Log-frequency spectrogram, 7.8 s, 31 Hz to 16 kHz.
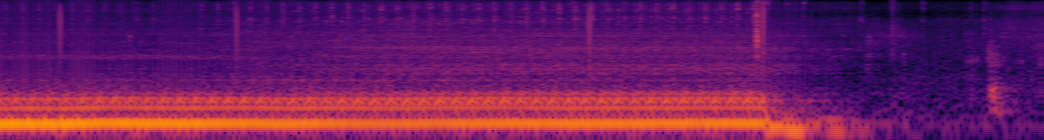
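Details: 1969 Chrysler Newport big-block V8, engine built five years ago with mild street cam, aluminum intake, Holley carb rebuilt two years ago, full tune-up, glass-pack exhaust: deep, throaty burble holding steady and clean, then cutting off sharply; healthy running.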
